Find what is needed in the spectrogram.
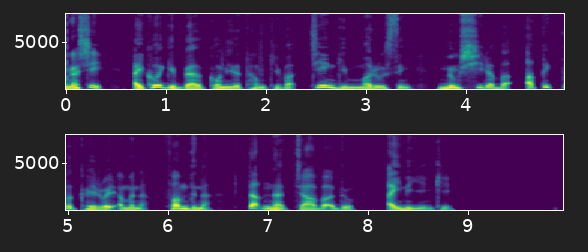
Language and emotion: Manipuri, happy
